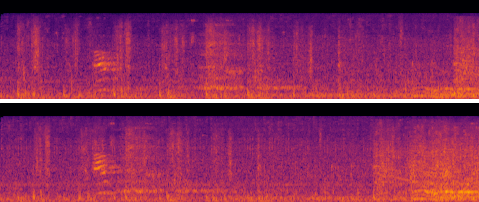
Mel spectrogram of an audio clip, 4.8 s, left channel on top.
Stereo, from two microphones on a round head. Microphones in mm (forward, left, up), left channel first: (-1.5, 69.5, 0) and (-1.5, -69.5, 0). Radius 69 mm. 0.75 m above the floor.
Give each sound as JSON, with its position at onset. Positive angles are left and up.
{"t": 0.9, "sound": "a child speaking", "side_deg": -65, "distance_m": 1.8}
